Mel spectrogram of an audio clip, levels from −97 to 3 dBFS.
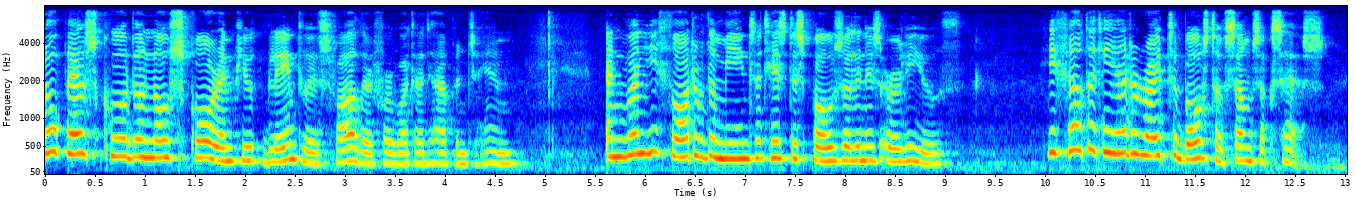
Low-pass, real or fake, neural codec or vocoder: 7.2 kHz; fake; codec, 16 kHz, 4 kbps, FunCodec, trained on Chinese and English, 50 frames a second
